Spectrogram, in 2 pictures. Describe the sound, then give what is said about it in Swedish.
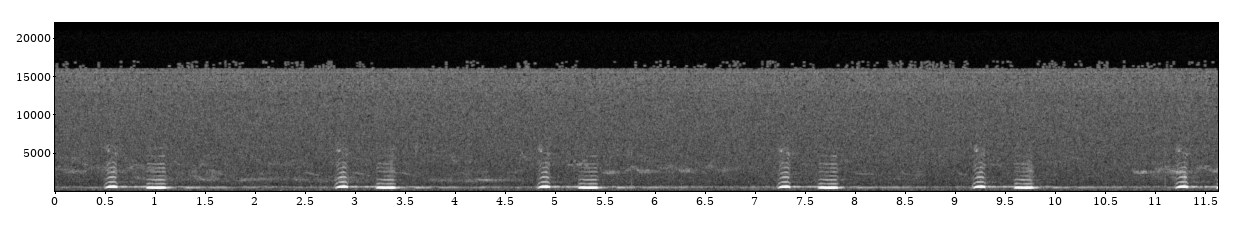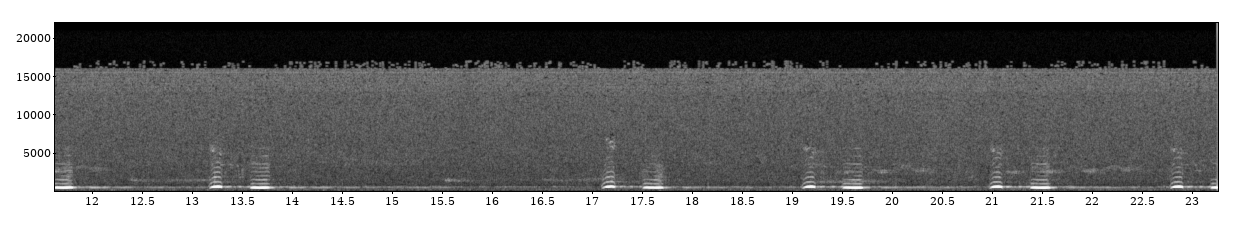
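A Eurasian eagle-owl gives deep, low hoots at a steady pace about every two seconds. Each call is a short, clear double note over faint background hiss. “Berguv.”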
